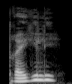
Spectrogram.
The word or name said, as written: drikkelig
